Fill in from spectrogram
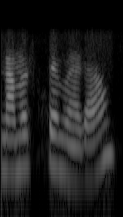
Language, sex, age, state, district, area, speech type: Telugu, female, 60+, Andhra Pradesh, Kadapa, rural, conversation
